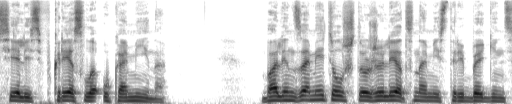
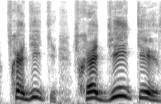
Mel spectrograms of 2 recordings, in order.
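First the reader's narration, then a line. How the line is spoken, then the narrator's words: Shout. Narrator (Russian): закричал Бильбо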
